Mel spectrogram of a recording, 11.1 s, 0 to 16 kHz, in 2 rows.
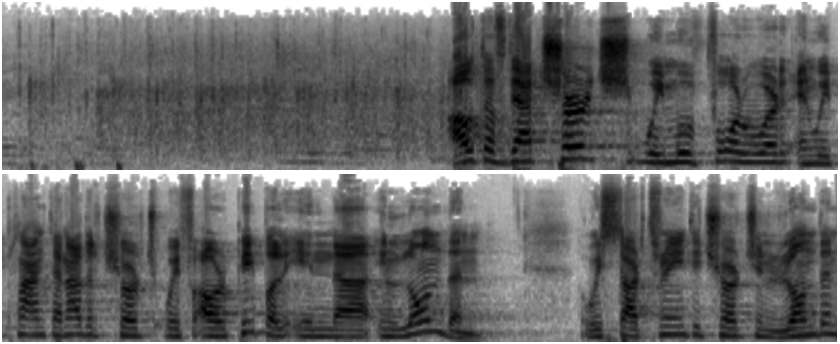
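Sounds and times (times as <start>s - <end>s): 
audience applause: 0.0s - 3.5s
speech: 3.1s - 11.1s.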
